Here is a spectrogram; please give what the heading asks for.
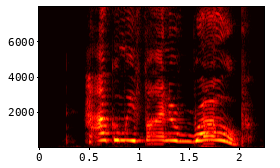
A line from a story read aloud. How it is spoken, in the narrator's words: Odin yelled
